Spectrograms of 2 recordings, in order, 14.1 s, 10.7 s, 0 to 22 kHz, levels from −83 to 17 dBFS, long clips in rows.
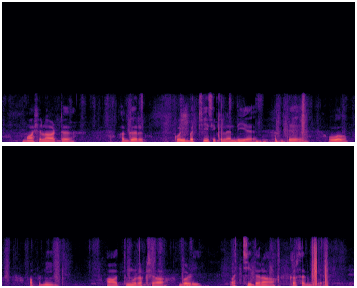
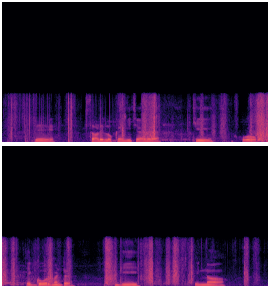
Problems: background sounds at intervals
